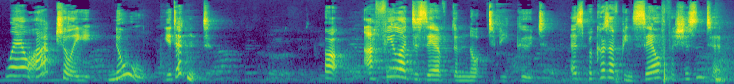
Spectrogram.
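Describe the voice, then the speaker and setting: A woman playing a disappointed, self-doubting wife in an amateur radio play, plaintive and expressive. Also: a little high, measured pace, full character voice. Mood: rueful.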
